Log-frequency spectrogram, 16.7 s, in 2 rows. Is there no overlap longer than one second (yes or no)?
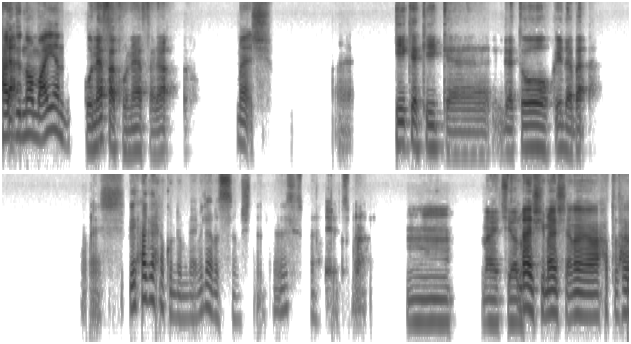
yes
